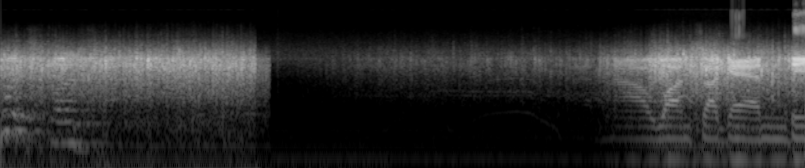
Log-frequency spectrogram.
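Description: Studio audience applauding and cheering, cut off suddenly about two seconds in. After a moment of silence, crowd noise fades back up and a man's voice comes in near the end.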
